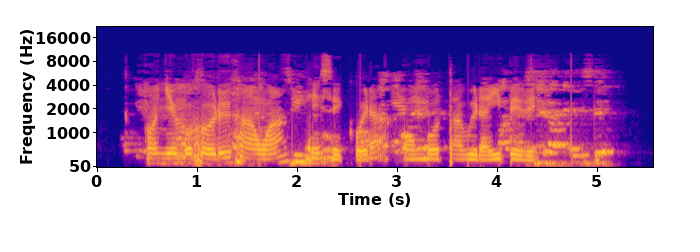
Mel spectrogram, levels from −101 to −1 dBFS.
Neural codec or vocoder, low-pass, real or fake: none; 9.9 kHz; real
